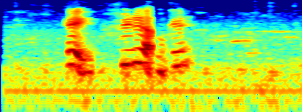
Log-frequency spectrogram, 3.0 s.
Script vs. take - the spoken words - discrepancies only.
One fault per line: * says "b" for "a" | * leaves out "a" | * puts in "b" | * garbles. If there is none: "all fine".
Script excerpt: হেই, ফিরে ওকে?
all fine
